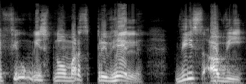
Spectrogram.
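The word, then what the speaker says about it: vis-à-vis: दिया जाता है करे ए फ्यू मिसनोमर्स प्रीवेल विस अवी ये देखिए फ्रेंच वर्ड है इसका उच्चारण कैसे करेंगे विस अवि इसको ऐसे करेंगे विस अवी ठीक है ना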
